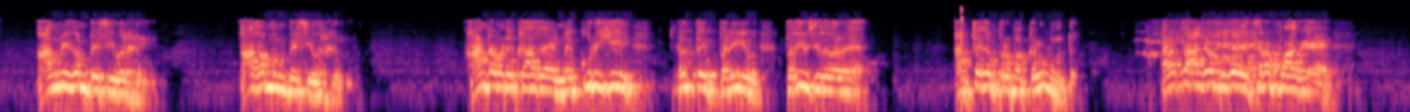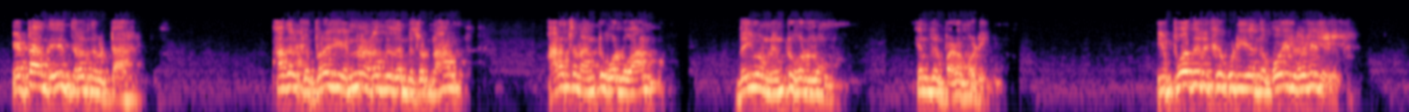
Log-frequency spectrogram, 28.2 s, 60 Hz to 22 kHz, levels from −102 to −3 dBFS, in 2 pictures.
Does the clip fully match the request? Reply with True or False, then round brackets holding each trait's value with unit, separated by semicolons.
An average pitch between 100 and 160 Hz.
False (210 Hz)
